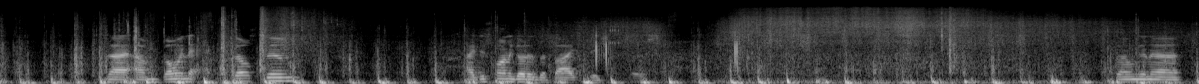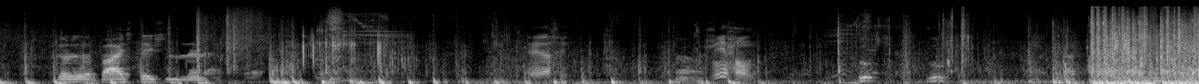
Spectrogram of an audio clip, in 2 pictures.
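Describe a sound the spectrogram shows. Footsteps run quickly over dirt and pavement.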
